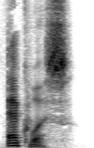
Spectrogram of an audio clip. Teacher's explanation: the first U is often pronounced as a W or W sound, so it's equus.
